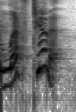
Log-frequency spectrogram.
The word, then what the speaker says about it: lieutenant: The British say lieutenant, even though there's not an F in lieutenant.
